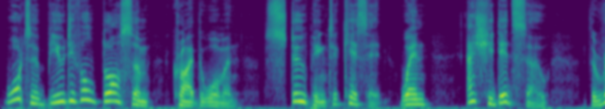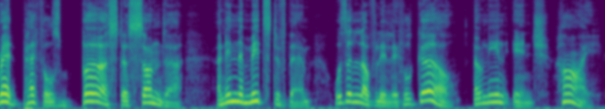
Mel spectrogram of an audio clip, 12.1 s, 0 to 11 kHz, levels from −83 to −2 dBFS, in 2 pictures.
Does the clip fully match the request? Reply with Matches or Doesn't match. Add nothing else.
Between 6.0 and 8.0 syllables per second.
Doesn't match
